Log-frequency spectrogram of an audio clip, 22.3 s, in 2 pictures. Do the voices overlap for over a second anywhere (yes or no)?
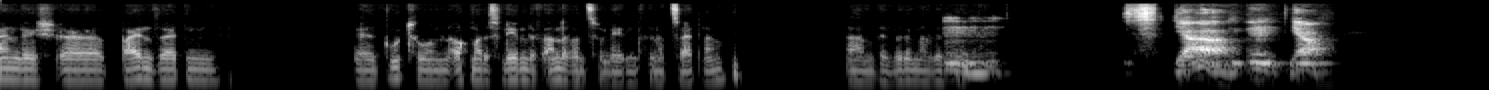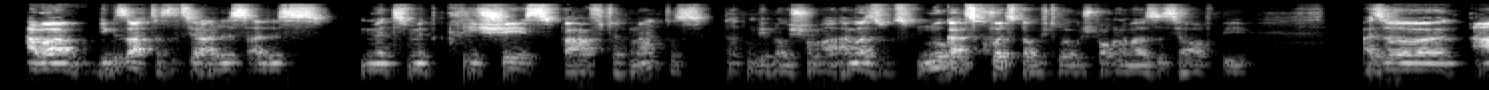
no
